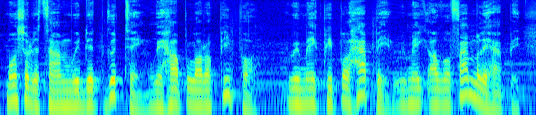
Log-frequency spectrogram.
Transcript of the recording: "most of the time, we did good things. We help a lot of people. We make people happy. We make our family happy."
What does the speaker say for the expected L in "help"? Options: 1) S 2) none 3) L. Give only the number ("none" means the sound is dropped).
3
